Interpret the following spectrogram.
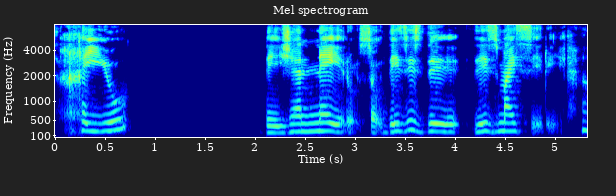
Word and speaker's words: Janeiro: It's like Spanish. It's like ra, ro, re, ri, ro. So Janeiro.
